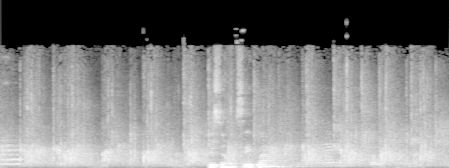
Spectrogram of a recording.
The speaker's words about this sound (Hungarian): Szépen köszönöm. Jól esik hallgatni a tapsot, ugye? Elismerem, bevallom.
